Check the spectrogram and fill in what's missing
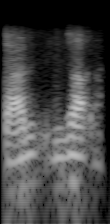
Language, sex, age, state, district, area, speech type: Hindi, male, 45-60, Madhya Pradesh, Jabalpur, urban, conversation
